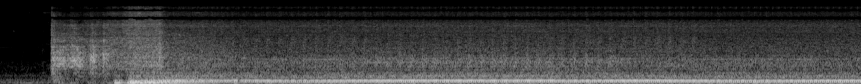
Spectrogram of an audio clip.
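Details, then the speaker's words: Nissan 300ZX Z31 just after a tune-up and oil/filter change: cranks, catches within a second, then settles into a steady, even low hum with no misses or ticks; normal healthy idle. "Sounds like the engine is in shape."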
